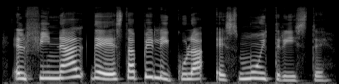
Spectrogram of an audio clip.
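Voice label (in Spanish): el Final De Esta Pelicula Es Muy Triste, Spanish, female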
